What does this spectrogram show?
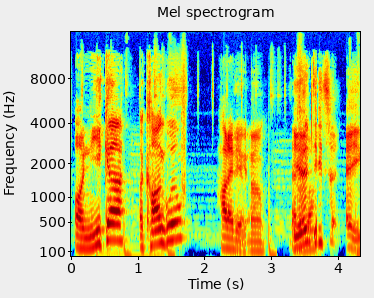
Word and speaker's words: Onyeka Okongwu: don't know how to say his first name, Onyeka Okongwu.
